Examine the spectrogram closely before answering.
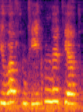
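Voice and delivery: high neighbor lady voice. Retold or imitated. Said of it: "She's like".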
